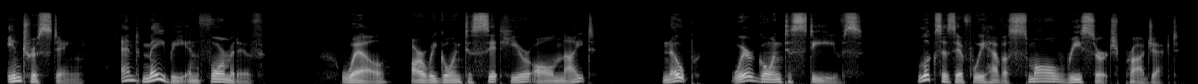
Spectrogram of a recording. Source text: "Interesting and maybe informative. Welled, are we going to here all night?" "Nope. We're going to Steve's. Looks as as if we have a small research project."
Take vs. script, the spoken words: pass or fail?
fail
